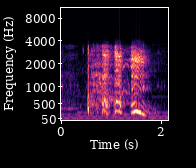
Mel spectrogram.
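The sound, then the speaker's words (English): A throat being cleared: a sharp initial burst followed by a few rough, voiced rumbling pushes of air, heard alone over a faint steady low hum. “Pardon as I clear my throat.”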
